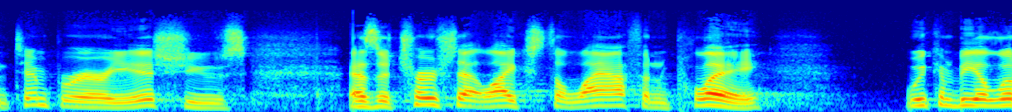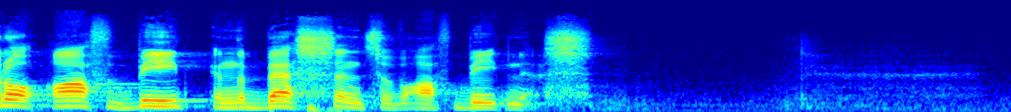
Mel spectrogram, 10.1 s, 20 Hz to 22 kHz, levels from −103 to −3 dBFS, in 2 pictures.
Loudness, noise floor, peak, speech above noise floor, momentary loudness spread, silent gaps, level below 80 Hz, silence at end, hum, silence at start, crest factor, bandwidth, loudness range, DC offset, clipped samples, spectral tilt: -31 LUFS; -78 dBFS; -10 dBFS; 47 dB; 15 LU; none; -74 dBFS; 2.1 s; none; 0 s; 22 dB; 13 kHz; 8 LU; under 0.1%; under 0.1%; -4 dB/octave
